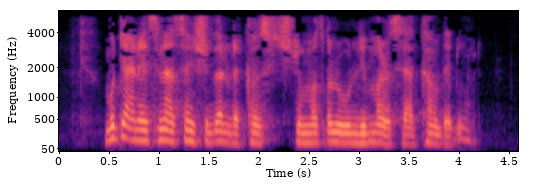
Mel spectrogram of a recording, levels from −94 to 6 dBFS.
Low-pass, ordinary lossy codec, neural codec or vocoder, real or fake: 5.4 kHz; MP3, 24 kbps; autoencoder, 22.05 kHz, a latent of 192 numbers a frame, VITS, trained on one speaker; fake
